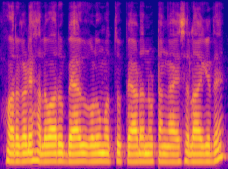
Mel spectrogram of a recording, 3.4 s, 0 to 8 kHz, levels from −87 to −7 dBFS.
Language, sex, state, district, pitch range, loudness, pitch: Kannada, male, Karnataka, Bidar, 140-145 Hz, -14 LUFS, 145 Hz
